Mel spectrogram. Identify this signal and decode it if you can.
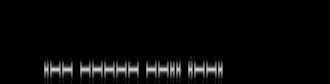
Morse code, heard as a keyed tone, about 40 wpm, 700 Hz. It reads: W0ZP
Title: K1USN SST QSO Practice - 40wpm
